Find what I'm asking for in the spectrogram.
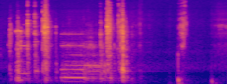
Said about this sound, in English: Maybe I'll run the stitch line up the roof, like so, all the way.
